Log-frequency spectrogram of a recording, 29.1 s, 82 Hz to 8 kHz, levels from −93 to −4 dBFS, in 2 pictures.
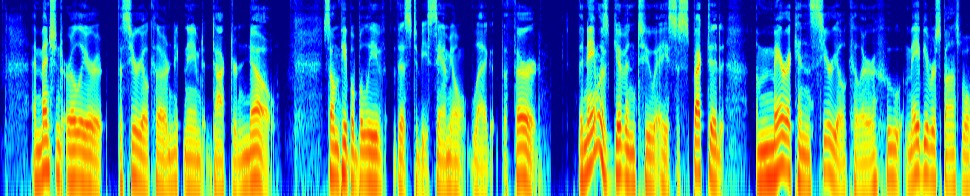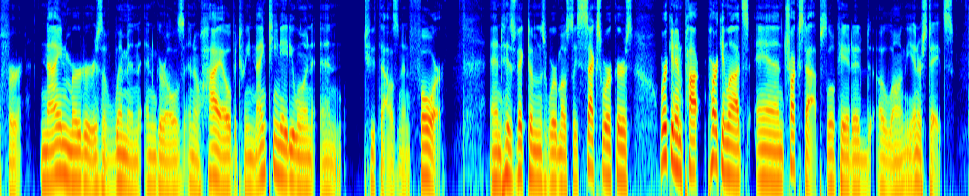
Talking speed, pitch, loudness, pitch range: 130 wpm, 110 Hz, -27 LUFS, 100-125 Hz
